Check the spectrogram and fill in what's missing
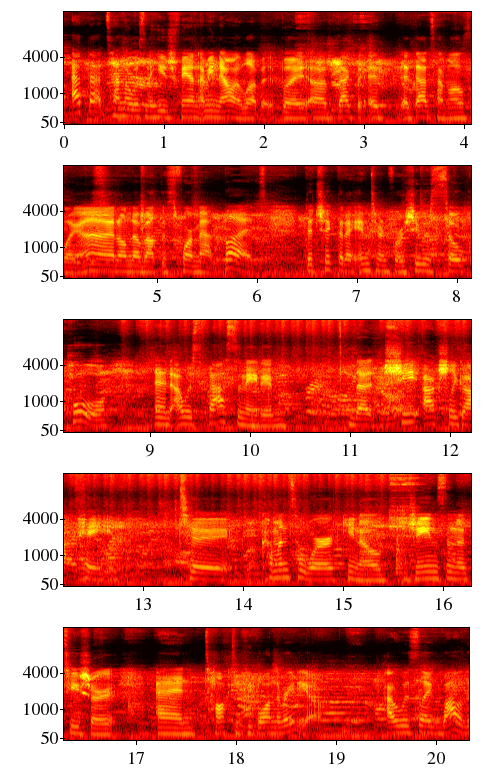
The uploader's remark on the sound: Pardon the background "ambience" in the first minute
